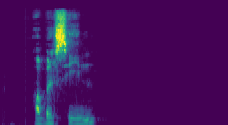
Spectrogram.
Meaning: definite singular of abelsin
- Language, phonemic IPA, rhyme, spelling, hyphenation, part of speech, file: Norwegian Bokmål, /abəlˈsiːnn̩/, -iːnn̩, abelsinen, a‧bel‧sin‧en, noun, Nb-abelsinen.ogg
